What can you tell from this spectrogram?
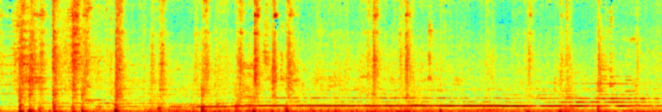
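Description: Train running through a junction, heard from aboard: steady rumble with the wheels clacking and knocking over rail joints and points. A long steady tone joins about three and a half seconds in and holds on.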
